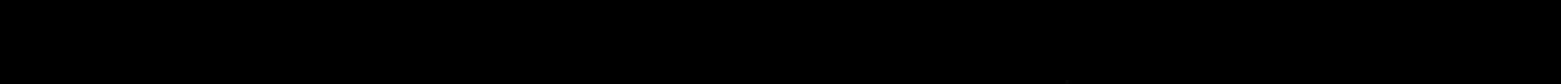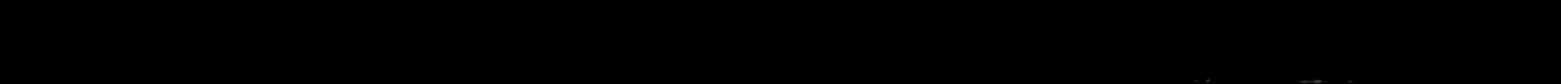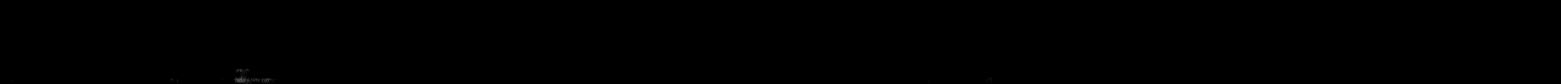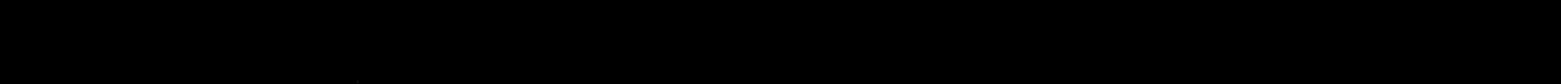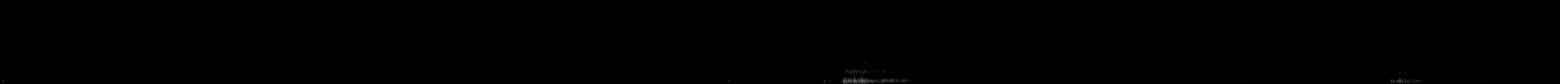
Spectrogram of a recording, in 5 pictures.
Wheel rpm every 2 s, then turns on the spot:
0, 0, 0, 0, 0, 0, 0, 0, 0, 0, 0, 0, 0, 0, 0, 0, 0, 0, 0, 0, 0, 0, 0, 0, 0, 0, 0, 0, 0, 0, 0, 0, 0, 0, 0, 0, 0, 0, 0.
none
